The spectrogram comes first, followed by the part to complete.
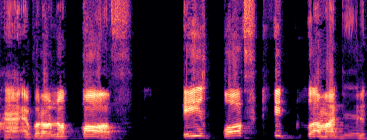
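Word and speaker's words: ق: কফ হল এটা মোটা করে উচ্চারণ করতে হয়। কফ একটু গলার ভিতর থেকে কফ কফ হ্যাঁ আমরা যদি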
